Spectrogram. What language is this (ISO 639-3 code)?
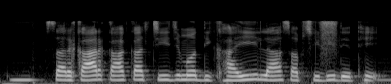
hne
